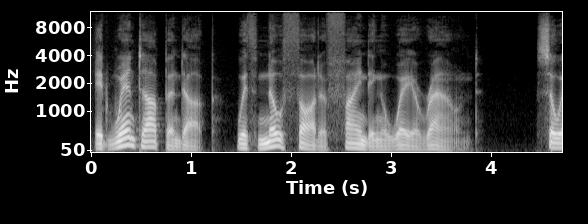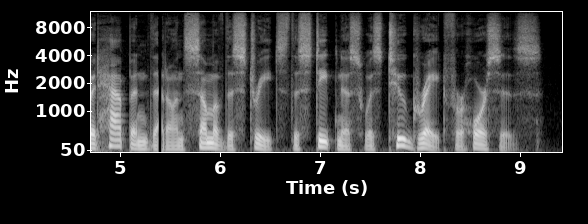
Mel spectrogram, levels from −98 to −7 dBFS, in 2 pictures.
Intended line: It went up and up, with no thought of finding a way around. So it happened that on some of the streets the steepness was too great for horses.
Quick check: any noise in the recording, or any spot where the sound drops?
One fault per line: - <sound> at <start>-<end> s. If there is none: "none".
- dropout at 5.4-5.4 s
